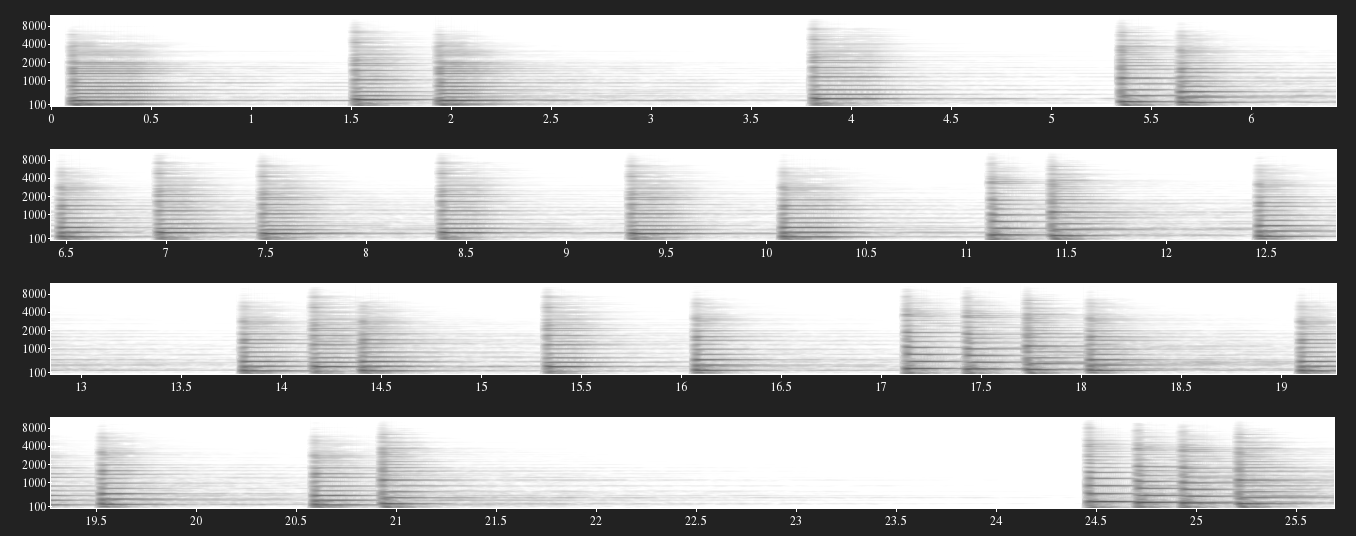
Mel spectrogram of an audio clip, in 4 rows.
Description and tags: piano3 ex4 good bad
Piano dataset containing 127 audios from the 6 first exercises of Hanon's The Virtuoso Pianist, and the corresponding pitch and chroma labeling. It is used for the automatic assessment of piano exercises.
